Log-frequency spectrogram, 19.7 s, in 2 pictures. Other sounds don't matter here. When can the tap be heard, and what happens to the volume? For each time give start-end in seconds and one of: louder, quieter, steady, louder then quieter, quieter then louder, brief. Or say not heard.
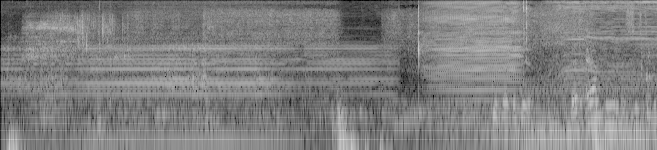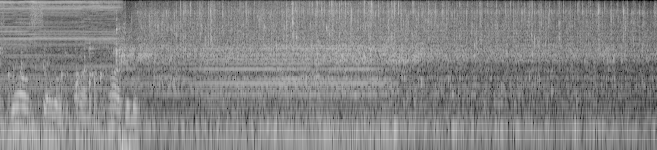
0.0-19.6 louder.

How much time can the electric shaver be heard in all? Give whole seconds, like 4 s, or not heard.
16 s.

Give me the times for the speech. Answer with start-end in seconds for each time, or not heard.
7.3-11.9.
